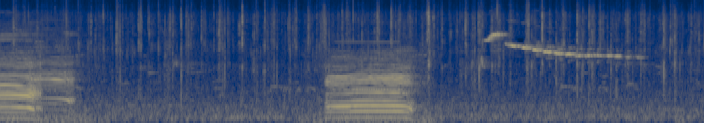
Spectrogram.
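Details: Tame cows of a herd walking toward wide green fields in the morning; two harmonic moos, a short one at the start and a longer one midway, then a descending whistled bird note and faint chirps.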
